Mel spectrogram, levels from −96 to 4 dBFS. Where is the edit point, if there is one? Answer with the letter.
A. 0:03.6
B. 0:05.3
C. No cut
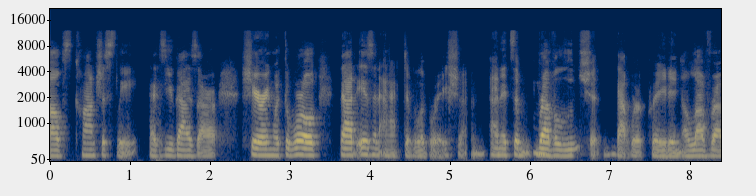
C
